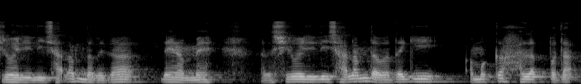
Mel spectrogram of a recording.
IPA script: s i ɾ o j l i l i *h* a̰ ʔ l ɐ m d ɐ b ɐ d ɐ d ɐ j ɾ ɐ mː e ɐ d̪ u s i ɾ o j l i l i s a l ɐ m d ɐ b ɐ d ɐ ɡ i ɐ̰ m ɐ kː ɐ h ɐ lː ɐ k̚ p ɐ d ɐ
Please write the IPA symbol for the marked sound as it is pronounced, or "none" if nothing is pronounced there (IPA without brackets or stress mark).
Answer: s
